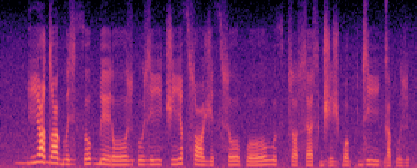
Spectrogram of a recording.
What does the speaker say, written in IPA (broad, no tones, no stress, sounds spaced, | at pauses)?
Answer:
ɡ͡b iː dˤ ɨ ɡʷ i z θ o ɡ͡b eː ɾ oː z ʔ u z iː t͡ʃ iː θ sˤ oː ʒ i θ s oː p oː β u θ t͡s ɔ s ɐ s d͡ʒ ɘ ʒ ɓ ɔ kʷ d͡z iː ɡ a p u z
